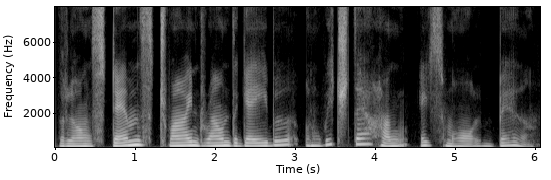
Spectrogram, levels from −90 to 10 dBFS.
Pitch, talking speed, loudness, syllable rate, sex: 185 Hz, 140 wpm, -16 LUFS, 3.1 syllables/s, female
